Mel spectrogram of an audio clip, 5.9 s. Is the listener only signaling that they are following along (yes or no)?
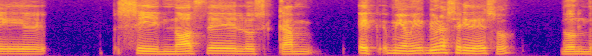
yes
